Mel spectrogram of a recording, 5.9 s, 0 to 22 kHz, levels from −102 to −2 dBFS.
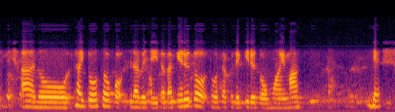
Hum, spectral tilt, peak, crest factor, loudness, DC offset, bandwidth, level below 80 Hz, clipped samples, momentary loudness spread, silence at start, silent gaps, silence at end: none; -6.5 dB/octave; -4 dBFS; 16 dB; -20 LUFS; under 0.1%; 5.2 kHz; -60 dBFS; under 0.1%; 16 LU; 0 s; none; 0 s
